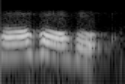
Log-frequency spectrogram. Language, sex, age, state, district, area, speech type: Marathi, female, 30-45, Maharashtra, Wardha, rural, conversation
